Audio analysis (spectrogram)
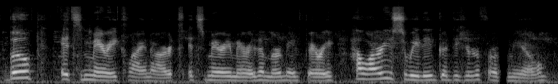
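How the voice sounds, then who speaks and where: A woman's voice: medium pitch, moderate pace, a bit bright, soft background music. A woman in her fifties hosting a casual live stream from her front yard, playfully greeting viewers by name. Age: 50s. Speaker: livestream host. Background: faint ambient noise of roofers working nearby.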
